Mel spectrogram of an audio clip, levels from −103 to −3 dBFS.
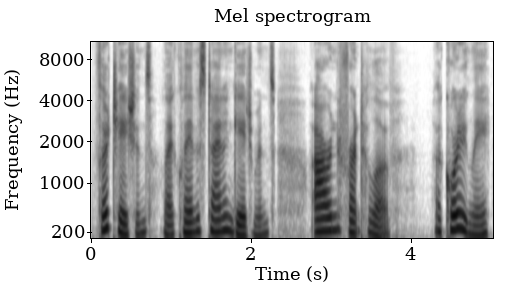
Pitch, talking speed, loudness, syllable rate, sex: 190 Hz, 120 wpm, -18 LUFS, 5.9 syllables/s, female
